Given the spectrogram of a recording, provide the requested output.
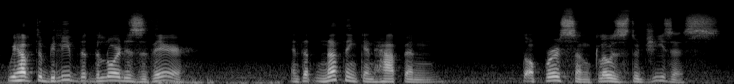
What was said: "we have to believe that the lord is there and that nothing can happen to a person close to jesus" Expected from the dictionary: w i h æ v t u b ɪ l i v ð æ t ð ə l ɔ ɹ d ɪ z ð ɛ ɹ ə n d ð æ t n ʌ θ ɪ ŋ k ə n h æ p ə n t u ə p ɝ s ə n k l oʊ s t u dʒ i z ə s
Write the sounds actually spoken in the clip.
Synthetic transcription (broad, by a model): w i h æ v t u b ɪ l i v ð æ t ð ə l ɔ ɹ d ɪ z ð ɛ ɹ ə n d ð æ t n ʌ θ ɪ ŋ k ə n h æ p ə n t u ə p ɝ s ə n k l oʊ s t u dʒ i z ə s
